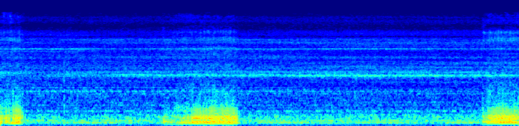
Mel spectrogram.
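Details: Black Labrador Retriever puppy named Remi asleep and snoring; low rasping breaths in long swells, one at the start, one near two and a half seconds, another past six seconds, over a steady background hum.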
